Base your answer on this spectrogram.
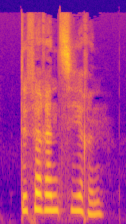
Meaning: to differentiate
- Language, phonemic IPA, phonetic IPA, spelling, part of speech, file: German, /dɪfəʁɛnˈtsiːʁən/, [dɪfəʁɛnˈtsiːɐ̯n], differenzieren, verb, De-differenzieren.ogg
